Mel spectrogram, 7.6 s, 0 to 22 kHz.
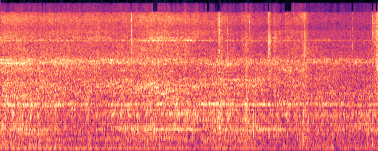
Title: Chrysler 300M Possible Rod Knock (Video For LH Forums)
